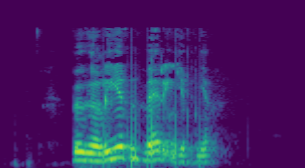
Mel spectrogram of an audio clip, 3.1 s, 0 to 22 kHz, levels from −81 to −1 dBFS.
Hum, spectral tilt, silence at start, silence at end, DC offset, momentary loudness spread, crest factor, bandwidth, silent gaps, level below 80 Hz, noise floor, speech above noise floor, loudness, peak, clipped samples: none; -5.5 dB/octave; 0.75 s; 0.95 s; under 0.1%; 15 LU; 16 dB; 11.5 kHz; none; -52 dBFS; -81 dBFS; 65 dB; -17 LUFS; -4 dBFS; under 0.1%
